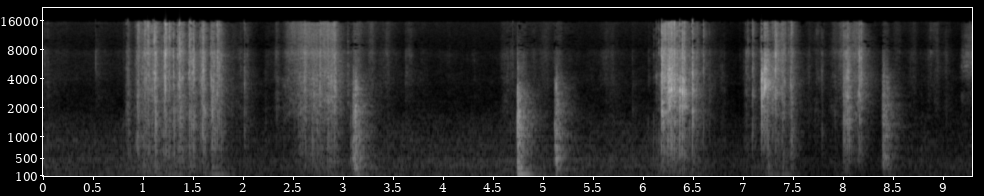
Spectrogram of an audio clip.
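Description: Cards are shuffled with a soft rapid riffling.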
